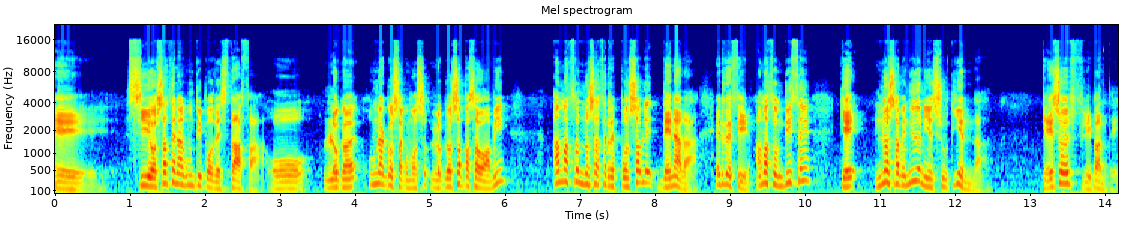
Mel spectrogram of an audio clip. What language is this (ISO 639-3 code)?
spa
